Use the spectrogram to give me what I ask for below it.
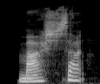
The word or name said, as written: marchsang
